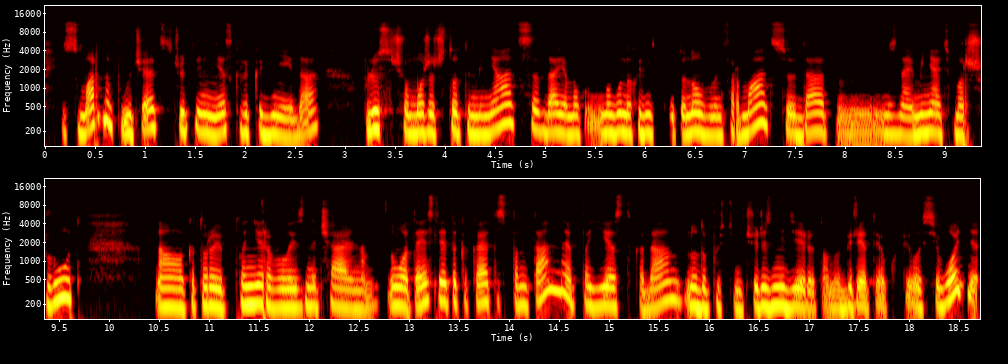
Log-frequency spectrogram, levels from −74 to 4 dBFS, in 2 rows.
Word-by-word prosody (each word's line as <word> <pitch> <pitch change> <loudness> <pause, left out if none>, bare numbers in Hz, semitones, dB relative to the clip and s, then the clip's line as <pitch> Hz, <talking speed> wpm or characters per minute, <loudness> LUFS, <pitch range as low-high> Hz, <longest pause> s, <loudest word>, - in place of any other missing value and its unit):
И - - -12
суммарно 245 - +1
получается 225 +4 -1
чуть 200 +1 -2
ли 200 - +3
не 185 -2 +3
несколько 190 +1 -2
дней, 170 -3 +1
да. 200 +7 -2 0.5
Плюс 215 +1 +4
еще 195 - -4
может 190 +1 +2
что-то 190 -2 -2
меняться. 220 +7 +1
Да, 190 0 0
я 185 -2 +2
мо 175 0 +1
могу 185 0 0
находить 185 0 +1
какую-то 170 0 -6
новую 180 -2 +2
информацию, 200 +7 -1
да, 185 +2 -1
не 65 - -4
знаю, 175 -1 -1
менять 185 -1 +1
маршрут, 215 +8 +1 0.7
а, 180 -1 +2
который 180 -2 +1
планировала 190 -3 +3
изначально. 175 -2 -2
Вот, 190 -2 +2
а - - +4
если 225 +2 +3
это 220 0 0
какая-то 215 +1 -2
спонтанная 240 - 0
поездка, 185 -3 -1
да, 180 +7 0 0.2
ну, 190 -4 +2
допустим, 170 -1 -3
через 185 +3 +1
неделю, 180 -4 +2
там, 85 - -6
а - - -2
билеты 90 +2 0
я - - -1
купила - - -4
сегодня, 215 - +2
185 Hz, 155 wpm, -22 LUFS, 175-200 Hz, 0.7 s, Плюс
